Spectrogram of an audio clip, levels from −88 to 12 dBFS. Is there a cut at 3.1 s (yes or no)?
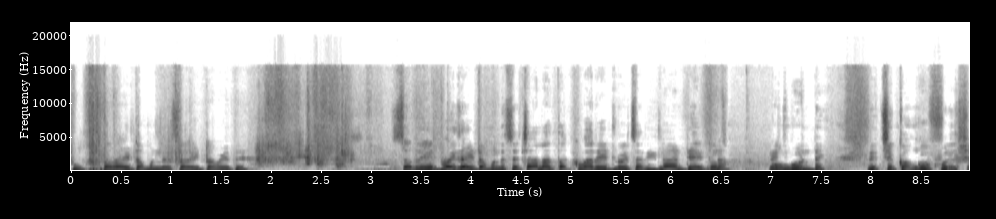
no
